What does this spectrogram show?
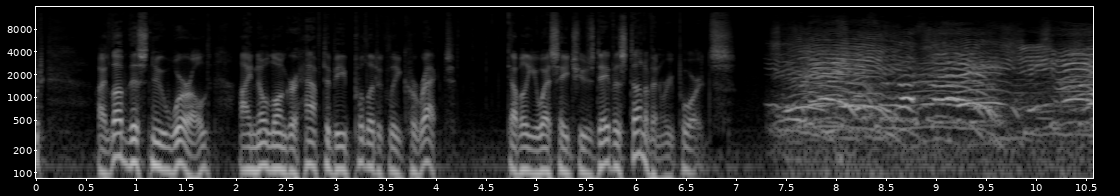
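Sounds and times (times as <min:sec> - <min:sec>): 
speech: 0:00.0 - 0:07.6
small crowd of protesters yelling and shouting: 0:07.3 - 0:10.5.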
